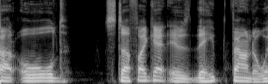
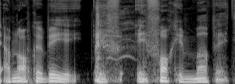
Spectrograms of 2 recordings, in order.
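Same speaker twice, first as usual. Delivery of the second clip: put-on London accent; 3 semitones lower than usual. Retelling an exchange with Henson, the speaker puts on a Michael Caine accent. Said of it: "I can't say Muppet with the accent".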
